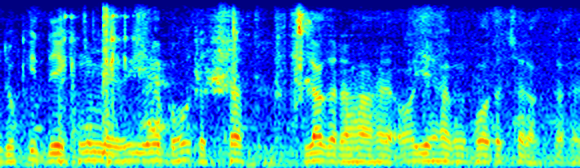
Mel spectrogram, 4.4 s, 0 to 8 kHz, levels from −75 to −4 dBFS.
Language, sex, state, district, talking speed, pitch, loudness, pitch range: Hindi, male, Madhya Pradesh, Katni, 245 wpm, 130 Hz, -24 LUFS, 120-140 Hz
